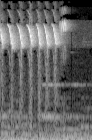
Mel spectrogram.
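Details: Cambacica, the Bananaquit: a short, very high trill of about seven rapid buzzy pulses ending on a thin rising note.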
